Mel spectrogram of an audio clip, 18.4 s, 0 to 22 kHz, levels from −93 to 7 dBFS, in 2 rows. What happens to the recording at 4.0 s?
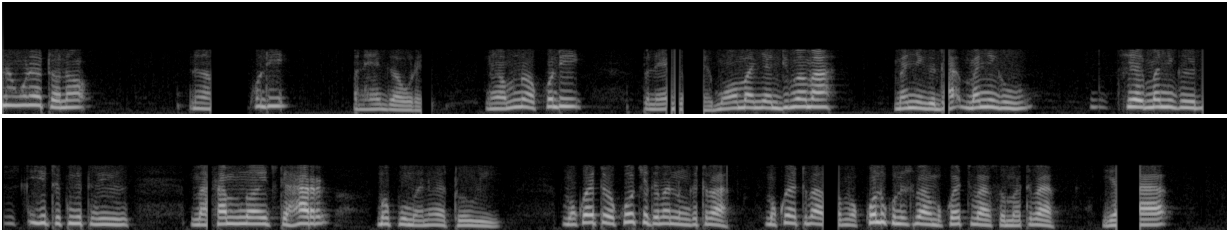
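Nothing goes wrong at 4.0 s: the speech carries straight through that point with the band-limited sound of G.711 telephone coding, its faint level-following hiss, and no dropout, click or other fault.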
